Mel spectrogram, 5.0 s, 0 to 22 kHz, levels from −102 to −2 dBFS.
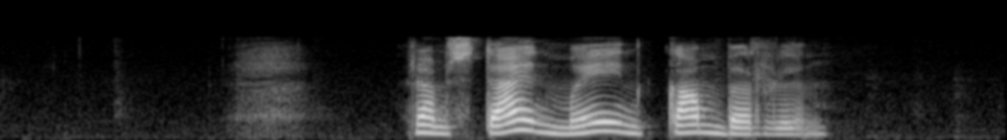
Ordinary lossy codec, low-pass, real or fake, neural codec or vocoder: none; 7.2 kHz; real; none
